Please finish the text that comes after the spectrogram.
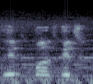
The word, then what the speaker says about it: Poitier: Yeah, it's Poitier is the proper pronunciation.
